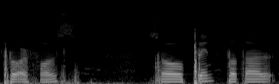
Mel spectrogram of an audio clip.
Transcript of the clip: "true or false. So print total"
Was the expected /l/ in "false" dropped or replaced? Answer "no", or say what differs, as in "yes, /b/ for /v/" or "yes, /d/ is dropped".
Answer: no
